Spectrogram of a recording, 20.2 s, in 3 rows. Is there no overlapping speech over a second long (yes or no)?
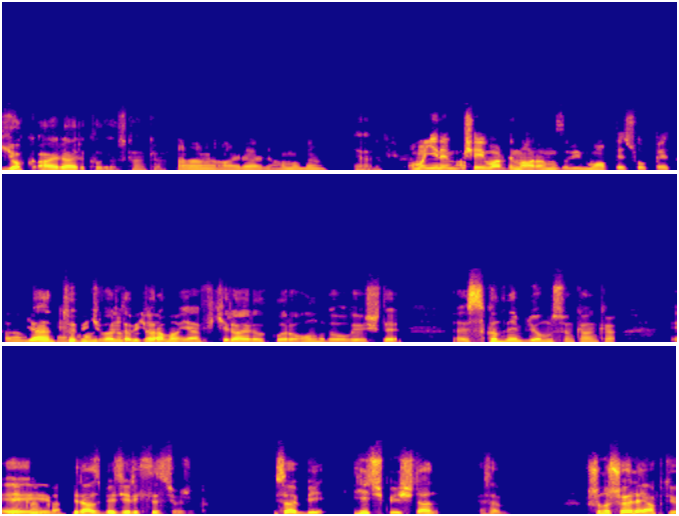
no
